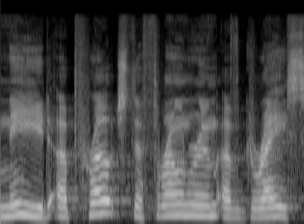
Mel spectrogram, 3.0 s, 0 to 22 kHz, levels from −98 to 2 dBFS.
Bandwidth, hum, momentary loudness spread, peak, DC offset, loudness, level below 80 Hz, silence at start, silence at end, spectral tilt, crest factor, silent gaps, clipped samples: 16 kHz; none; 7 LU; -14 dBFS; under 0.1%; -30 LUFS; -80 dBFS; 0 s; 0 s; -5 dB/octave; 18 dB; none; under 0.1%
